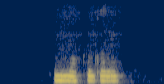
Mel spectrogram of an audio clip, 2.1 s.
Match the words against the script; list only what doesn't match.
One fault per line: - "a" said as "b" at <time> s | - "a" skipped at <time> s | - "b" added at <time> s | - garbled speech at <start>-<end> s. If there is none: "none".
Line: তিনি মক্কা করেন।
none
